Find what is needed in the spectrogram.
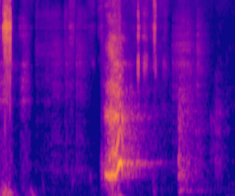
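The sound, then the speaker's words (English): A puppy gives one loud, sharp bark with a short whining tail, followed by a quieter yelp; faint clicks and rustles fill the gaps, and no one speaks. “Could you hear Scrappy? yes, I think everyone in Fountain City could hear Yeah. Scrappy.”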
